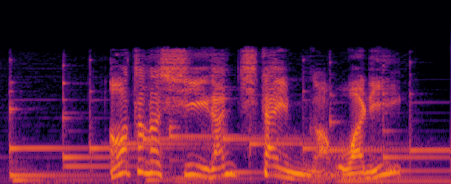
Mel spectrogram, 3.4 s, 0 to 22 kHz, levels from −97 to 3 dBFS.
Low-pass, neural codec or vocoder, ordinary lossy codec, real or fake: 7.2 kHz; none; Opus, 24 kbps; real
